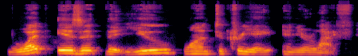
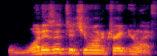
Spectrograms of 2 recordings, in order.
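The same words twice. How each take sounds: First: Slowly, leaning on "is" in "what is it"; slow emphatic question. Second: Brisk restatement of the question; quicker repeat. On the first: To the audience, slowly stressing "is" in the question. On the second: To the audience, quickly repeating the question. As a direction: rattle off the question a second time, faster. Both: Shown as a demonstration.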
